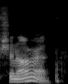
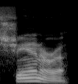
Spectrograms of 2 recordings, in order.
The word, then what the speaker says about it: Shannara: I always thought it was Sword of Shannara. Then I saw an interview with the writer Terry Brooks. It's Shannara. Decades I've been saying Shannara.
